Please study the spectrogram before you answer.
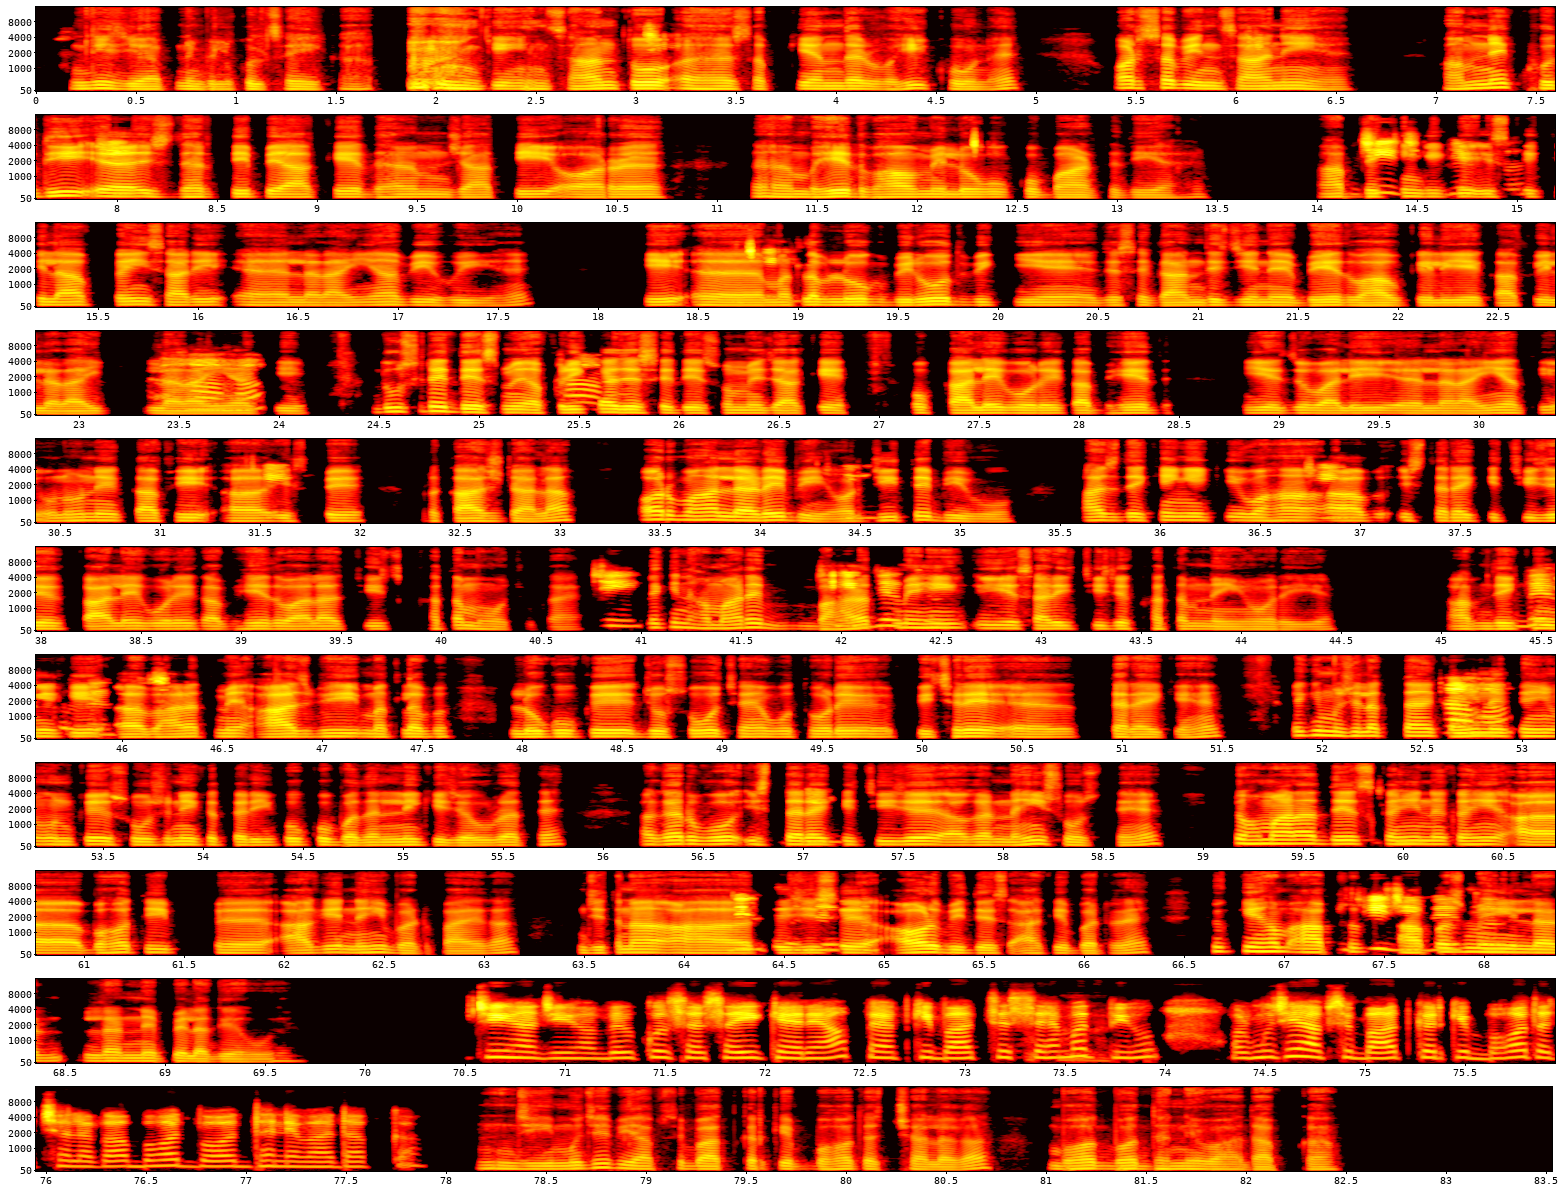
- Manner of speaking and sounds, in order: tapping; throat clearing; other background noise; in English: "सर"; in English: "सर"; throat clearing
- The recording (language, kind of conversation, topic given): Hindi, unstructured, धर्म के नाम पर लोग क्यों लड़ते हैं?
